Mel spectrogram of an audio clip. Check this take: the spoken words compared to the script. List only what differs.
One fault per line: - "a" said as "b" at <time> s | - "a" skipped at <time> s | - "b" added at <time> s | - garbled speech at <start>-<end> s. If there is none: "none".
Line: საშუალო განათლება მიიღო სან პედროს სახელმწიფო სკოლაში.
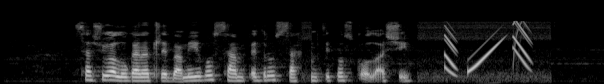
none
